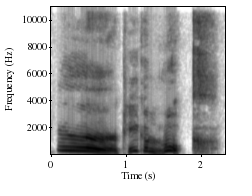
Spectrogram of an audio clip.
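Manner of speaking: high, slow wolf voice; hesitant, drawn out wolf. Acted. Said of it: "He said".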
